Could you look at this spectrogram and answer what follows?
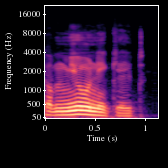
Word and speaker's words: communicate: Again, you have ate, 2 syllables before ate. How would you do it? Communication. Communicate.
